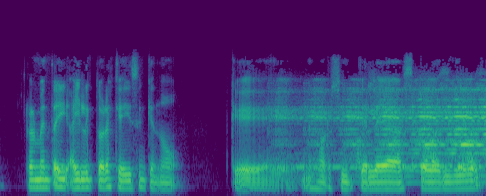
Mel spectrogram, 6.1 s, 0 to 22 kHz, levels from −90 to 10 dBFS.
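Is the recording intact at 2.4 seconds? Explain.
Yes, the speech is intact at 2.4 seconds, with no fault at that moment.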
